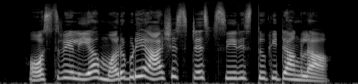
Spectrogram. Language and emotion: Tamil, surprised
